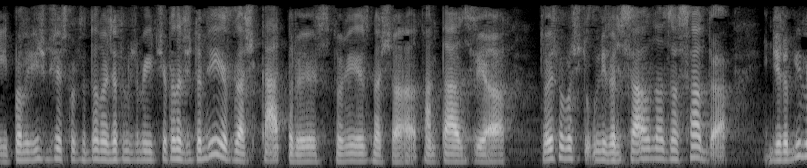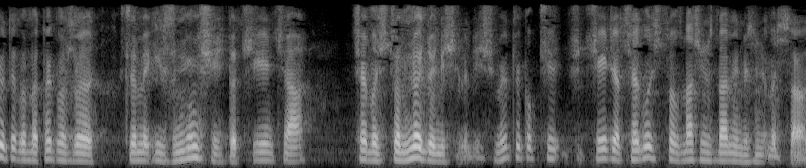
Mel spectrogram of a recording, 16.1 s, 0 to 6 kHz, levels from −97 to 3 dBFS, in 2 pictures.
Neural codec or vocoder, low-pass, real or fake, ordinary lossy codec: autoencoder, 22.05 kHz, a latent of 192 numbers a frame, VITS, trained on one speaker; 5.4 kHz; fake; MP3, 32 kbps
